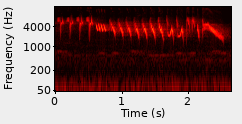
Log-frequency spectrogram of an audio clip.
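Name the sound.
chaffinch song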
